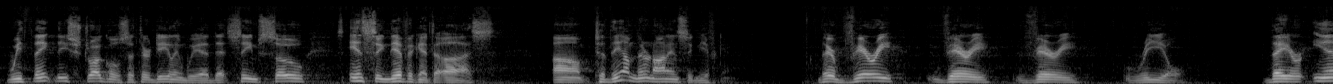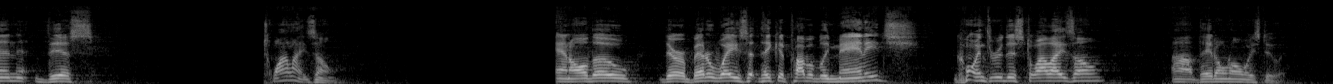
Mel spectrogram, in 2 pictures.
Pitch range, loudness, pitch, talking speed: 95-145 Hz, -29 LUFS, 125 Hz, 120 wpm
